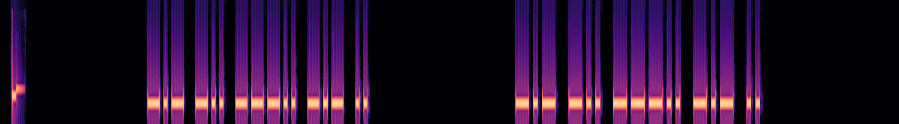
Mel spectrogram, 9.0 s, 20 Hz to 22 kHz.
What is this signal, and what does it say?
Morse code, heard as a keyed tone, about 28 wpm, 700 Hz. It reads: KD8KI KD8KI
